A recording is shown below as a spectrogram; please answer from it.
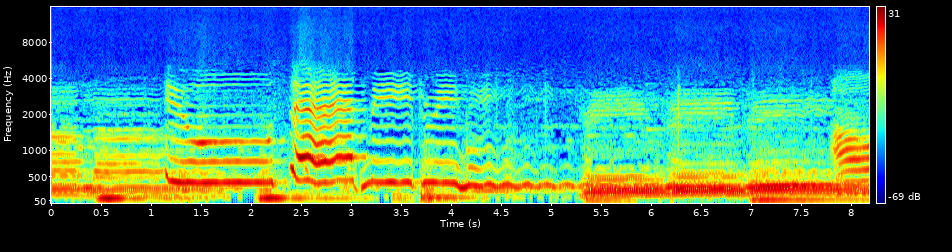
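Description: Instrumental break in a 1953 R&B record: held melody notes, some with a wavering vibrato, over a bass line that sounds about once a second.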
